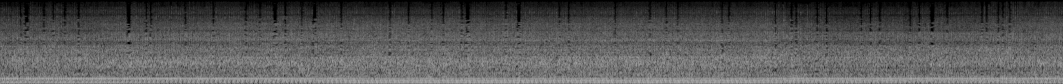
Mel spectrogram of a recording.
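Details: Troy-Bilt 3-in-1 self-propelled mower with a Briggs & Stratton 675 series 190cc engine, after a kill switch fix and new plug: steady, even single-cylinder drone at constant speed with no misses or surging; running normally.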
